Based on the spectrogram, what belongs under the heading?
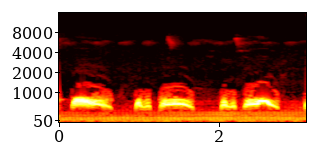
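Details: A wild pigeon, noted as wary of a phone camera, coos steadily: long mellow notes alternating with short clipped ones, about five notes in three seconds over a low rumbling background.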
